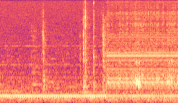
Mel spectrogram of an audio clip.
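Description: A coffee machine lid snaps shut with a click.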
